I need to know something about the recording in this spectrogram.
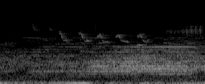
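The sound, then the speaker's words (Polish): Birds chirp and sing in quick, repeated high calls over a steady low rumble of background noise, fairly soft, with no one talking. “Jak słyszysz pewnie na tym nagraniu, dwa światy. Natura, ptaki, budzące się życie.”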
